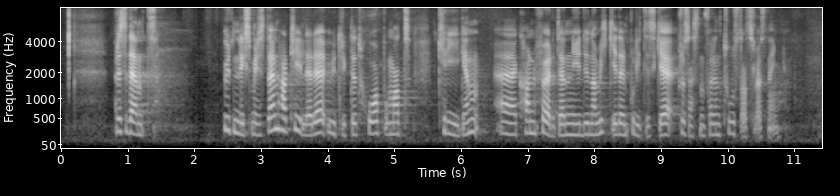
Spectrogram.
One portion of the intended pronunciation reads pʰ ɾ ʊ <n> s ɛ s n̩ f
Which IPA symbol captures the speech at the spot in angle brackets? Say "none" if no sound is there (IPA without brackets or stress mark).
none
